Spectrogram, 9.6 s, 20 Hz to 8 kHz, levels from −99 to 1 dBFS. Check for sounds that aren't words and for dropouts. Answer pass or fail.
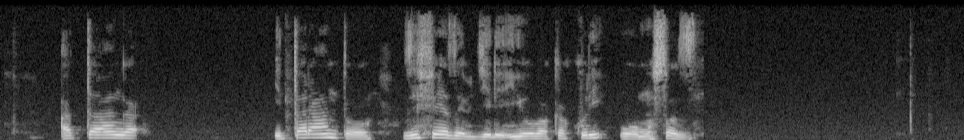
pass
